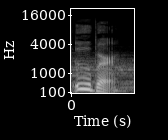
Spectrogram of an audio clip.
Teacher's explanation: it's a bit like the 'oo' in 'look' but with rounded lips.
